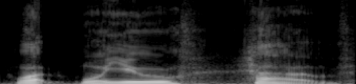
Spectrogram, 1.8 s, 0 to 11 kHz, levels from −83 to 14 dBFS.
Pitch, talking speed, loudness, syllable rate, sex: 115 Hz, 135 wpm, -17 LUFS, 4.2 syllables/s, male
